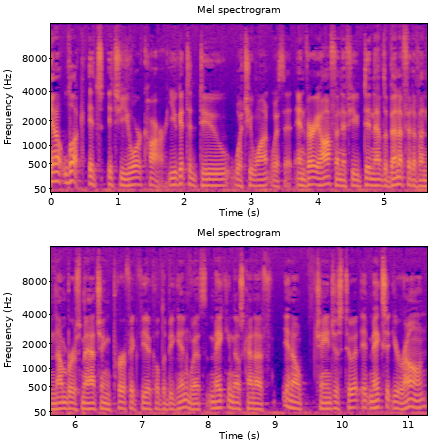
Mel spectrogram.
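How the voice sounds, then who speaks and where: Fairly quick pace from a man with an ordinary speaking voice, a fairly low pitch and ordinary pitch variation. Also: hardly any pauses. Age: 40s. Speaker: insurance company executive. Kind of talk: casual chat. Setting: studio.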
